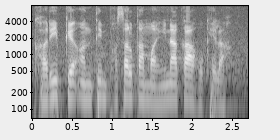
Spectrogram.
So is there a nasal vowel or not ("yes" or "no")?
no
